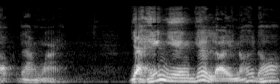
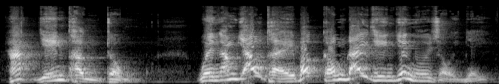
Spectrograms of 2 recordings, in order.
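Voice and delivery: thundering shout; 7 semitones higher, 3 dB louder than usual. Acted. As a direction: roar the oath out loud. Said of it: "hét lừng lững". (hét vang lừng lững)

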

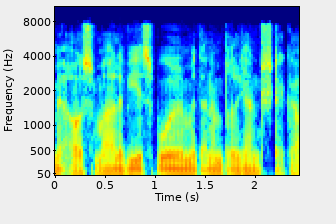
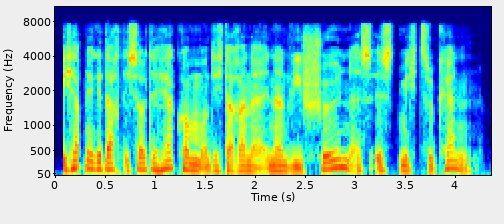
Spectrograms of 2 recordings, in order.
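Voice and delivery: loud, higher, teasing challenge; challenging; 7 semitones higher, 5 dB louder than usual. A narrator's reading. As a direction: throw the words down as a dare. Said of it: "Die Herausforderung in meinem Tonfall ist unüberhörbar".

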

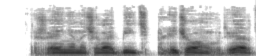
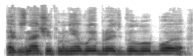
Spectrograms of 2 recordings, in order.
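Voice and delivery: higher, delighted question; 7 semitones higher, 4 dB louder than usual. A narrator's reading. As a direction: perk up happily at the idea. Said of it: "обрадовалась". (обрадованно)

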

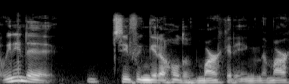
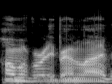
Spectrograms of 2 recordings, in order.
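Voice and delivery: higher, louder announcer voice; announcer plug; 6 semitones higher, 5 dB louder than usual. Acted. Host plugging tomorrow's show, announcer style. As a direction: boom it out like a radio promo.

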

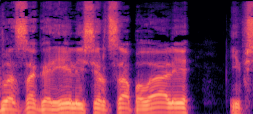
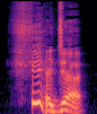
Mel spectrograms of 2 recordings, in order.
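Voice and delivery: high startled cry; 9 semitones higher than usual. Acted. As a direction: gasp out the name in shock. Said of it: "вскрикнула та".

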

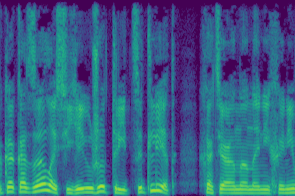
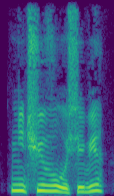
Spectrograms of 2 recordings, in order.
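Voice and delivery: genuinely amazed, higher and brighter; surprised; 6 semitones higher, 3 dB louder than usual. Acted. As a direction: caught off guard, impressed. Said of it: "неподдельно удивилась Света".

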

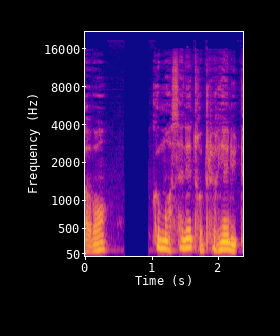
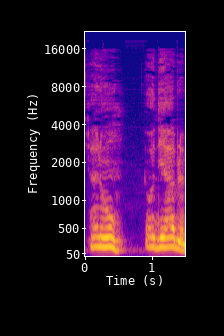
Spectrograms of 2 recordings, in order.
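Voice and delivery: raised, exasperated voice; impatient dismissal; 8 semitones higher, 5 dB louder than usual. A narrator's reading. Baron hurrying his daughter to the coach, impatient dismissal. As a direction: wave it away, high and loud.

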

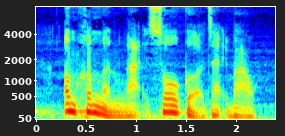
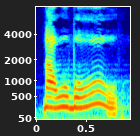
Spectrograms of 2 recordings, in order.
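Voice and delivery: put-on yelping boy; 12 semitones higher than usual. Boy yelps after a slap.

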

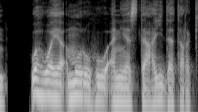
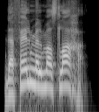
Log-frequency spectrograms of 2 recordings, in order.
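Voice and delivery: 1 shrill indignant exclamation; 13 semitones higher, 5 dB louder, faster than usual. Acted.

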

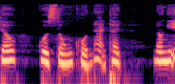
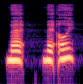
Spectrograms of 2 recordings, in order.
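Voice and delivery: calling out; 3 semitones higher than usual. Acted. Chasing mother in dream.

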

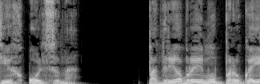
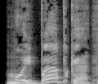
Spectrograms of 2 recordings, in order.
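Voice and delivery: put-on boy proclaiming; 11 semitones higher, slower than usual. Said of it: "неожиданно провещал Эверетт".

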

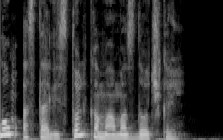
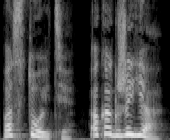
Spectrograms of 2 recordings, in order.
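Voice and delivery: higher, louder plaintive protest; crying out; 7 semitones higher, 4 dB louder than usual. A narrator's reading. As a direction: call out so as not to be left out. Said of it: "вскричала Сонечка". (вскрикивая, высоко и громко)

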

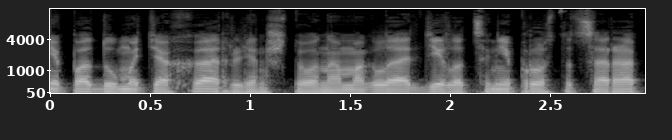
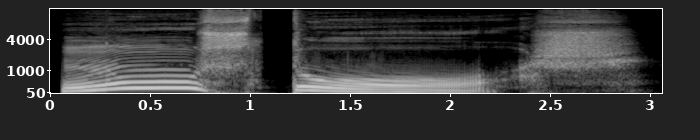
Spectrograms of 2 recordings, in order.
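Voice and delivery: very slow, stretched-out drawl; drawn out; 5 semitones higher, 3 dB louder, much slower than usual. A narrator's reading. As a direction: stretch the words out long. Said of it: "протягивает Адам".

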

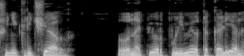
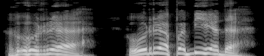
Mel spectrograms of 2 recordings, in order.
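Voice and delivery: high, slow sneering hurrah; mocking imitation; 9 semitones higher, slower than usual. A narrator's reading. Veteran mocking the Russian shout, high sneering. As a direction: mimic the enemy's cry with scorn. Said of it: "передразнил русских ветеран".

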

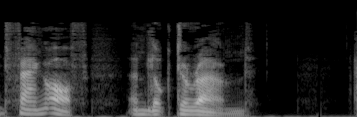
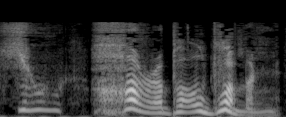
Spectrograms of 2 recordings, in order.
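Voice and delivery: higher, tense, contained fury; through gritted teeth; 8 semitones higher than usual. A narrator's reading. Hermione standing up to the reporter, through gritted teeth. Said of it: "through gritted teeth".

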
